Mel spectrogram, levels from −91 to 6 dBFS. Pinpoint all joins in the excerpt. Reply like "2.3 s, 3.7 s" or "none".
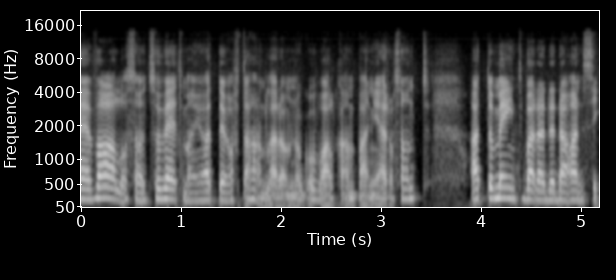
3.9 s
